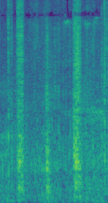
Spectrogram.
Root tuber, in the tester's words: เสียงอื้อหือกรอบมากเลยนี่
